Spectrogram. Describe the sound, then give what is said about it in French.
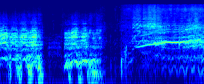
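Panicking horses neigh and whinny in shrill, wavering bursts, with a few calls separated by brief gaps and the last one stretching out with a rising pitch. “Et les chevaux paniquent.”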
